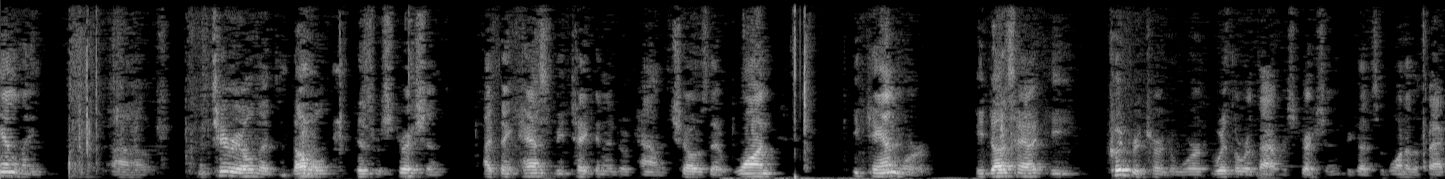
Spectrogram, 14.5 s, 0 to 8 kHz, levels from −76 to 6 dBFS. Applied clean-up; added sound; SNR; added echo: classical method Wiener filter.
